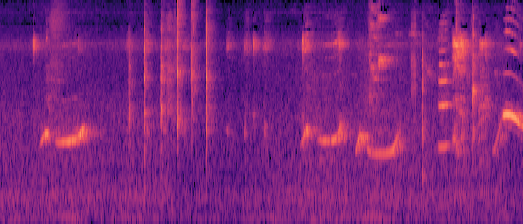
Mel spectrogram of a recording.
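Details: A pet talking ringneck parakeet gives short, rising whistled phrases and harsh, chattering syllables in a speech-like run, broken by sharp clicks and squawks over low room hum.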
